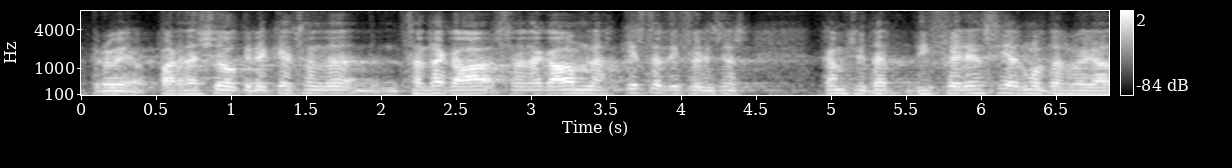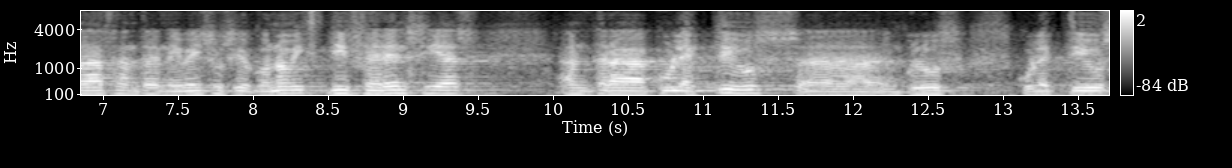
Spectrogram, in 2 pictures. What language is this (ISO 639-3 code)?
cat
